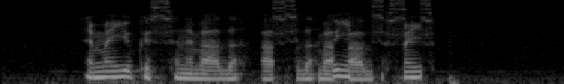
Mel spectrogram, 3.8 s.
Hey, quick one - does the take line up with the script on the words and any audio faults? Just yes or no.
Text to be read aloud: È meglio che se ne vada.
no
